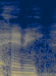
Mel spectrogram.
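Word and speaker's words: Henne: Is that how you say his name? Henny? However you say his name. – Yeah, Henny.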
